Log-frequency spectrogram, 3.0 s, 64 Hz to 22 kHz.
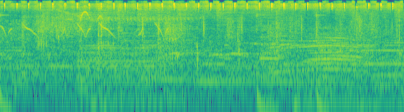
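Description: A cow moos in the PS5 video game Katamari, a cartoonish game sound over busy music and effects, with a couple of short sounds near the end.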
